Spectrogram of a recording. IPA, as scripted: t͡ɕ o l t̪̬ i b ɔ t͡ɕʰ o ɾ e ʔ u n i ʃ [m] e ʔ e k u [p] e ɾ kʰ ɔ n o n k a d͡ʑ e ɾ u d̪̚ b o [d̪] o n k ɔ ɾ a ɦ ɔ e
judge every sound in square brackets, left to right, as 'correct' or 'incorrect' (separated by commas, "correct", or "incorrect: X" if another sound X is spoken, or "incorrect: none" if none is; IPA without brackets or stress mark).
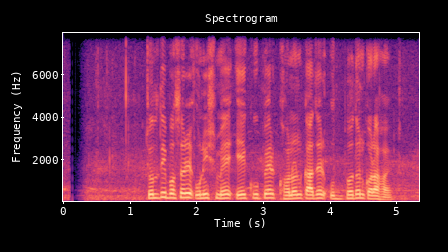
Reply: correct, correct, correct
